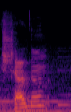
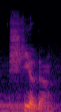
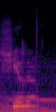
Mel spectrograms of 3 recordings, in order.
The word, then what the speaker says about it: Shieldon: unfortunate by the way Sheldon shieldon let me start and pronounce it correctly shieldon it will take me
